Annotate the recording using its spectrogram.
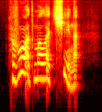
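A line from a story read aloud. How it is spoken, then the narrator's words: High-pitched squeal. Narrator (Russian): завизжал своим писклявым голосом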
